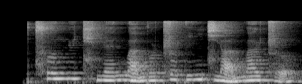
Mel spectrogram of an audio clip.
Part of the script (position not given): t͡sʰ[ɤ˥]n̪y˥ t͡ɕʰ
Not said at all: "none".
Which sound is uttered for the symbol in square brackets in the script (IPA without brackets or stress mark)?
ɤ˥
